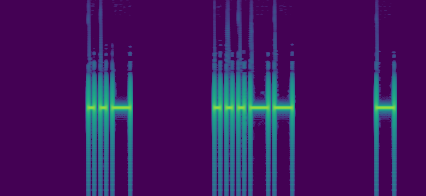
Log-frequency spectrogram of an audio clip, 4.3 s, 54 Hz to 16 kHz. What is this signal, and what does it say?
Morse code, heard as a keyed tone, about 20 wpm, spaced as for 8 wpm, 690 Hz. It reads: U3T
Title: 198 Lesson 32e - Letter k - Three Characters 20wpm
